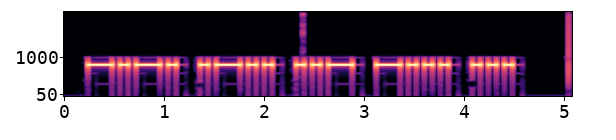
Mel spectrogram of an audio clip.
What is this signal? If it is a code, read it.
Morse code, heard as a keyed tone, about 15 wpm, 750 Hz. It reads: CLUBS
